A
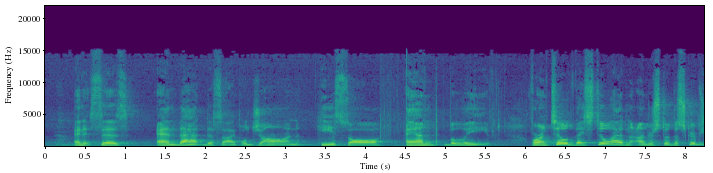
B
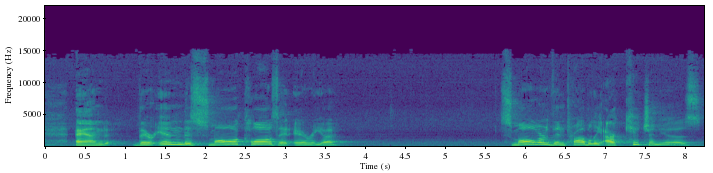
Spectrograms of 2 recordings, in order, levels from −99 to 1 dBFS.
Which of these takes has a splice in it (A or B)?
A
